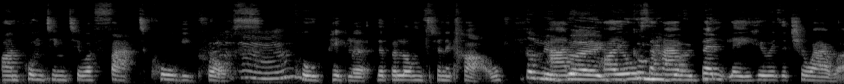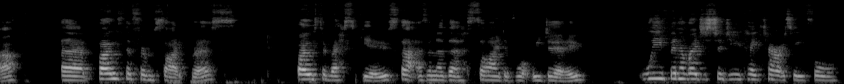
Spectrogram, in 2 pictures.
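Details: Adult woman speaking; typical speech.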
